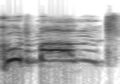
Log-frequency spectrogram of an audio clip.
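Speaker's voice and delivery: play-acted villain hollering, very high. Imagining an edited version where the villain shouts at his followers: imitating a villain shouting. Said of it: "he just shouts at his followers".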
